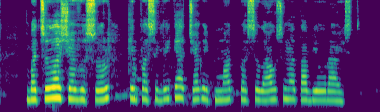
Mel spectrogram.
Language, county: Lithuanian, Vilnius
